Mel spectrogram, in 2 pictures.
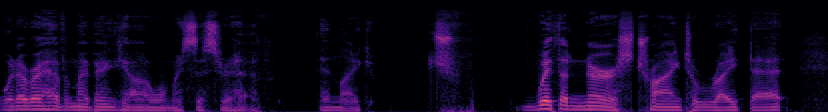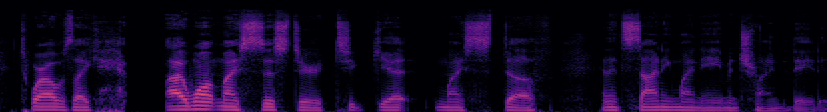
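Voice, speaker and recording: In a very clean recording with a silent background, a man with a fairly low pitch speaks at a moderate pace with big swings in loudness. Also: ordinary pitch variation. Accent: Mid-Atlantic American. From Maryland, US. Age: 30s. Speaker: recovering addict. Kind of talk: interview. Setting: studio. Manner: casual.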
